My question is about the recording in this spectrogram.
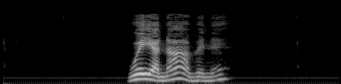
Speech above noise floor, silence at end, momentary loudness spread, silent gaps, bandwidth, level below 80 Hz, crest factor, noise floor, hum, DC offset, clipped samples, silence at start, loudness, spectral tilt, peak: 44 dB; 1.15 s; 16 LU; none; 11.5 kHz; -64 dBFS; 20 dB; -64 dBFS; 50 Hz at -55 dBFS; under 0.1%; under 0.1%; 1.3 s; -21 LUFS; -4.5 dB/octave; -6 dBFS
